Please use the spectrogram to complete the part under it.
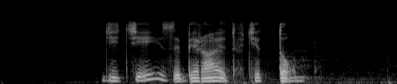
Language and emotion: Russian, neutral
